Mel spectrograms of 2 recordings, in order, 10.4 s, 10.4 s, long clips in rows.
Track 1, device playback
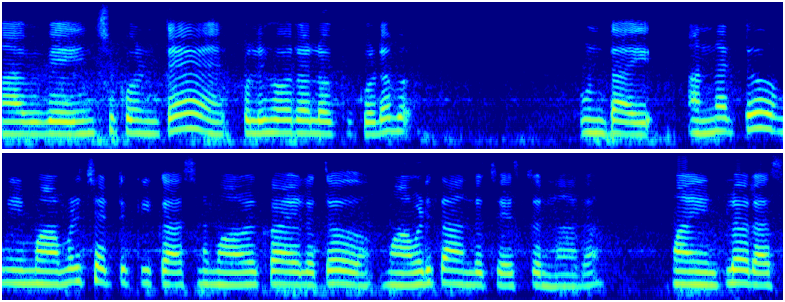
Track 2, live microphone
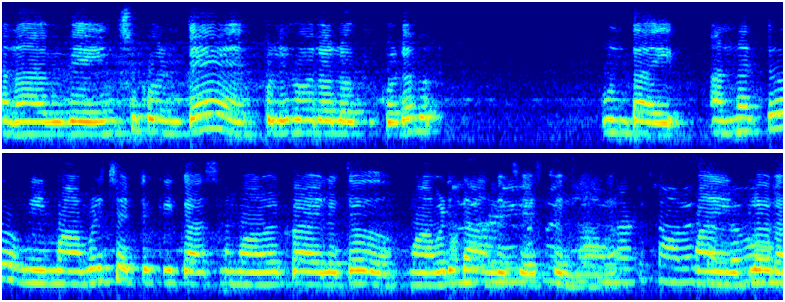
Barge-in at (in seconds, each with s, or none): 8.2 s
